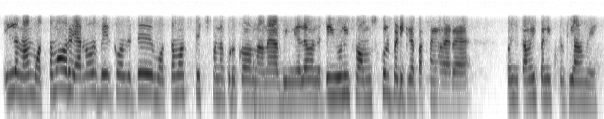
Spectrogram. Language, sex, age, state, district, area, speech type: Tamil, female, 18-30, Tamil Nadu, Vellore, urban, conversation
